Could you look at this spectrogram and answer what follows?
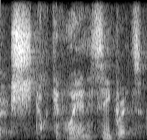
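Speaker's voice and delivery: very soft, secretive hush; conspiratorial shush. Retold or imitated. Magician hushing actress at his card table, conspiratorial. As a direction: shush her under your breath.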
